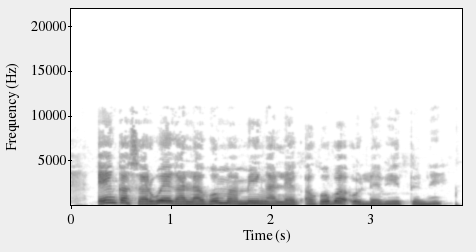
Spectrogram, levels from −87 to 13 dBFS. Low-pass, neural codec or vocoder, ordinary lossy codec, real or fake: 19.8 kHz; none; MP3, 48 kbps; real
